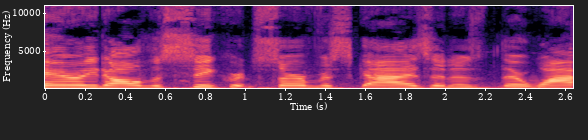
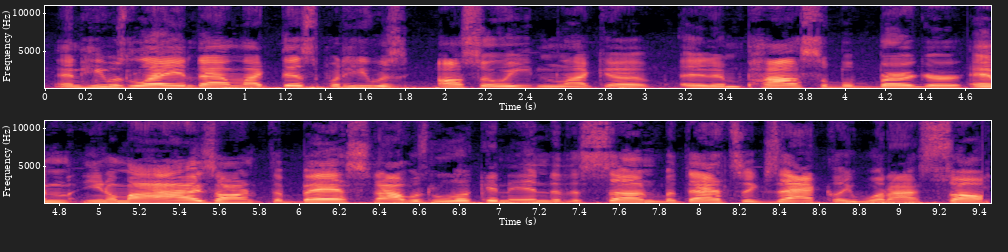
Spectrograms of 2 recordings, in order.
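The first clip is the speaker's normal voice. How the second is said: ordinary delivery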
